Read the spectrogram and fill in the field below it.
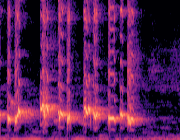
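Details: Yellow-vented bulbul in a long, continuous 'ropelan' song: a fast run of bubbly, warbled whistled notes. They are delivered in about six tight bursts over two seconds before stopping, over a faint low hum.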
